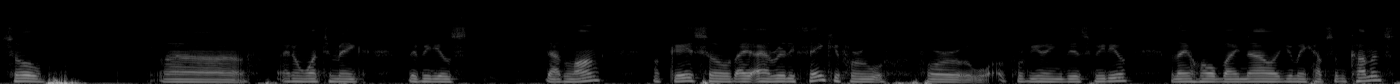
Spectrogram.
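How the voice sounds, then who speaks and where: A dark, mellow tone with a non-native accent comes at a fairly slow pace with long, frequent pauses and fairly even intonation, on a very clean recording with a silent background. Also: man, medium pitch for a man. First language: not English. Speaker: networking tutorial creator. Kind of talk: tutorial. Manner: halting. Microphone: new microphone.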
